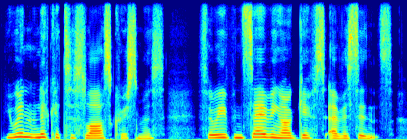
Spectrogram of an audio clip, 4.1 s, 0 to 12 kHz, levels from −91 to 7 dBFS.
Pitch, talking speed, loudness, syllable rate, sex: 230 Hz, 220 wpm, -17 LUFS, 5.6 syllables/s, female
